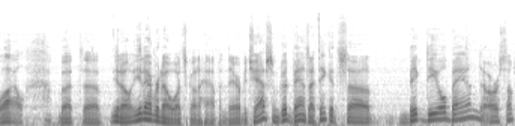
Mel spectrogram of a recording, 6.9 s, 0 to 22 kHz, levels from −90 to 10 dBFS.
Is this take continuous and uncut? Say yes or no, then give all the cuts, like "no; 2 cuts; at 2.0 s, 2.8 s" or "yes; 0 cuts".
yes; 0 cuts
